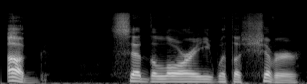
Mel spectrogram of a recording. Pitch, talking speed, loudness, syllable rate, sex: 115 Hz, 135 wpm, -20 LUFS, 3.9 syllables/s, male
